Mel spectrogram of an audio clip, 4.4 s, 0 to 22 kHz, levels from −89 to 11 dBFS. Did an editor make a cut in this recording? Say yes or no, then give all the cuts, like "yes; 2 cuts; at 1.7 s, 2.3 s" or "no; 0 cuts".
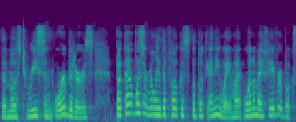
no; 0 cuts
